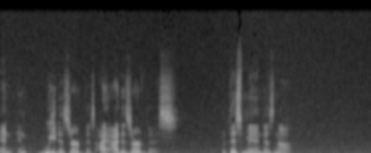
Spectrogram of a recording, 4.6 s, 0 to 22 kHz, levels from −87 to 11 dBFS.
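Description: There are no technical faults in this speech to describe, at any point in time.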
